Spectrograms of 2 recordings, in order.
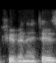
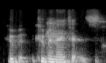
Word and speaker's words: Kubernetes: how to pronounce kubernetes i think you said it was kubernetes kubernetes okay because that's one that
